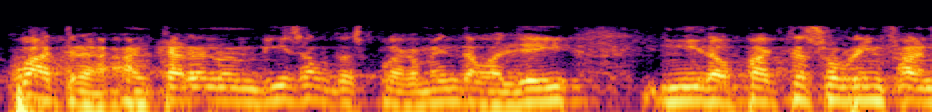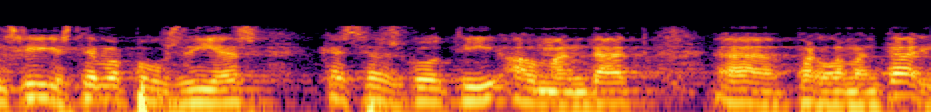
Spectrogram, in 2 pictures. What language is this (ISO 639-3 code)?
cat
